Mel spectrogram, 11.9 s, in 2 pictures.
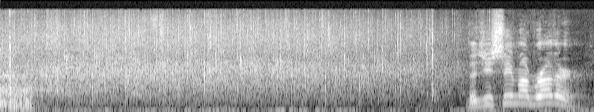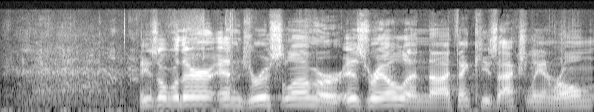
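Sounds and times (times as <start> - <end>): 
audience applause welcoming a preacher to the stage: 0.0 - 4.6
speech: 4.7 - 5.9, 7.3 - 11.8
laughter: 6.0 - 7.8.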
